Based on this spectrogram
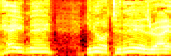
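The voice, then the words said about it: Poor imitation of another person's voice. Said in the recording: “that was a terrible Dan impersonation ... I don't do a good Dan. I don't do good impersonations.”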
